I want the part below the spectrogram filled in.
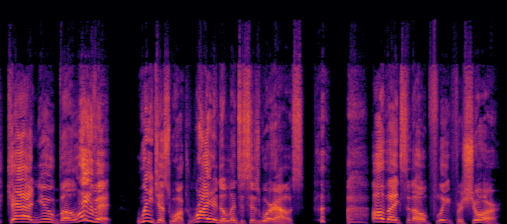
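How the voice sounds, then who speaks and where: A man voicing a greedy, gleeful young pirate treasure hunter in an anime video game, smug and excitable. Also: very high-pitched, takes it slowly, no room sound, clean studio sound, heavily acted.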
